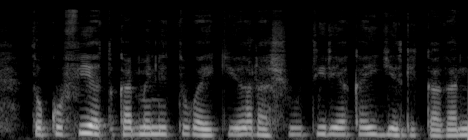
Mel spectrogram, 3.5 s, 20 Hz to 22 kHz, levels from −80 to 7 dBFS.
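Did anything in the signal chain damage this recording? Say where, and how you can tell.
Yes. The codec stage lost compressed frames: whole frames were missing or rejected as damaged, so the decoder skipped ahead. This compressed frames skipped fault shows at 0.79–0.85 s (right before "nĩ tũgaikio"), 1.81–1.87 s (just after "nĩ tũgaikio") and 2.98–3.02 s. The speech jumps forward by roughly half a second, a second, then half a second, which fits runs of about ten, twenty and ten 46.4 ms frames.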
